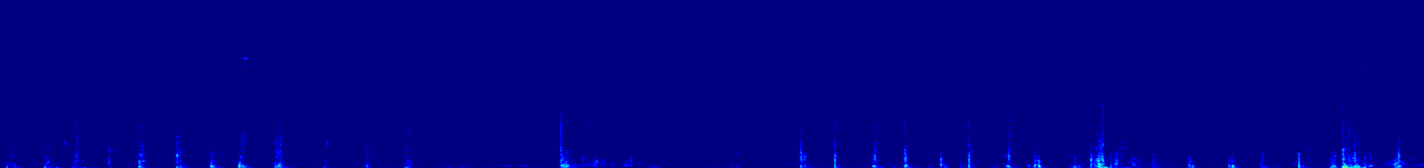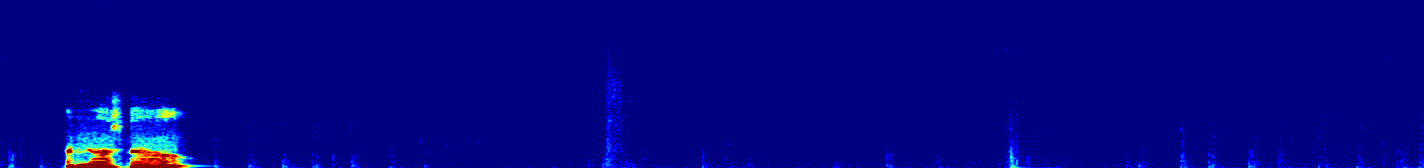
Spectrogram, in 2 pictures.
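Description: Quick footsteps run over dry ground.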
